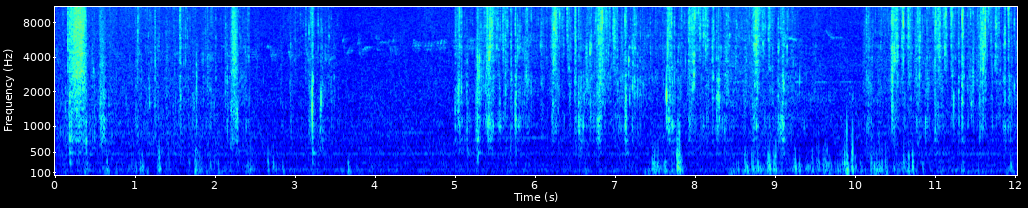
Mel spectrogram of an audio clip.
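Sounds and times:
wet clothes scrubbed by hand: 0.0 - 2.5, 5.0 - 9.4, 10.1 - 12.0.

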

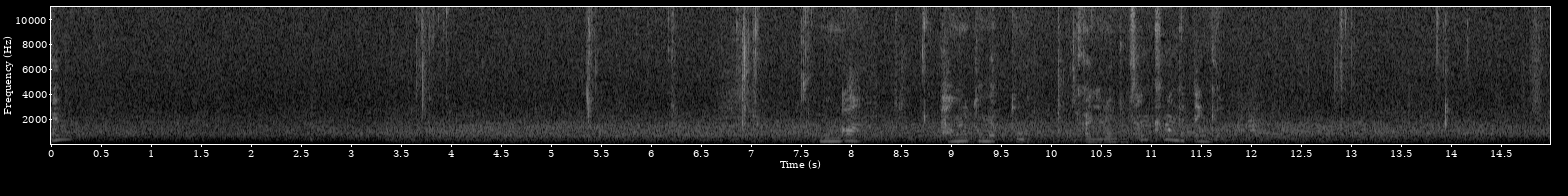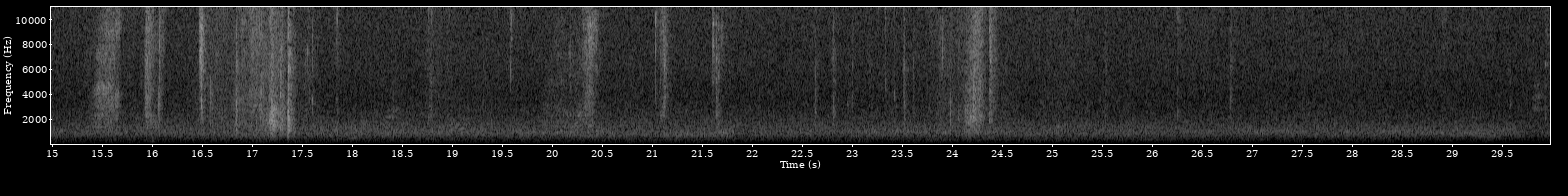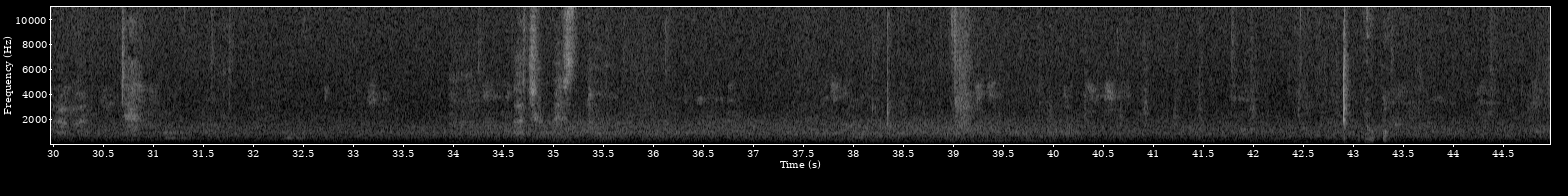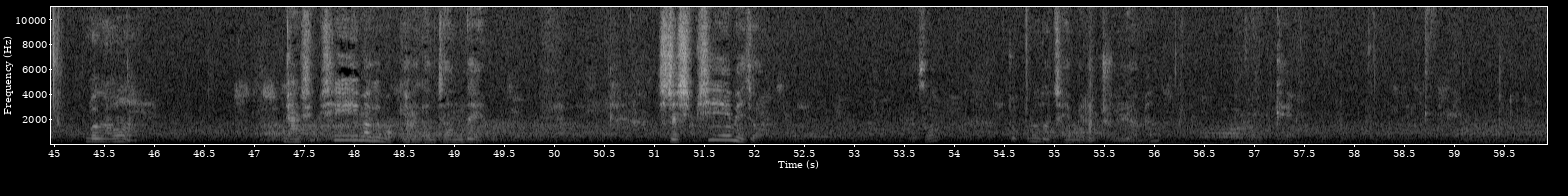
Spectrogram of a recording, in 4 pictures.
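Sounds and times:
steady low hiss: 0.0 - 59.9.

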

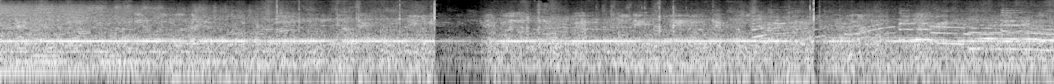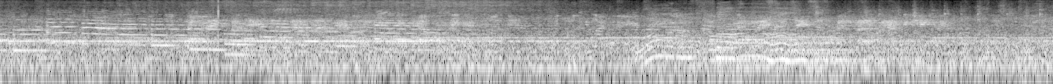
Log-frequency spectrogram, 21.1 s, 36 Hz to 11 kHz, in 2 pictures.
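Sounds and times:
music: 0.0 - 21.0
steady hum: 0.0 - 21.0
voices: 0.0 - 21.0.

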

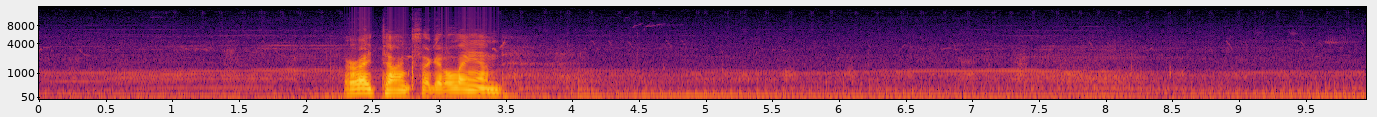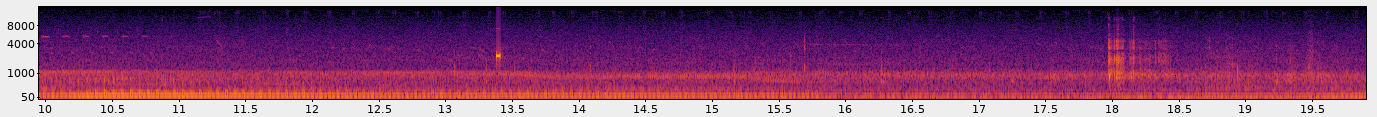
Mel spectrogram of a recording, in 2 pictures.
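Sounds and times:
model airplane motor whine: 0.0 - 17.1.

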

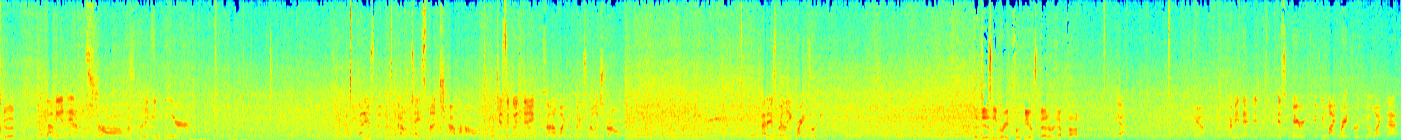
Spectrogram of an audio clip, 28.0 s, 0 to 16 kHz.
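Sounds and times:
electric fan running: 0.0 - 28.0.

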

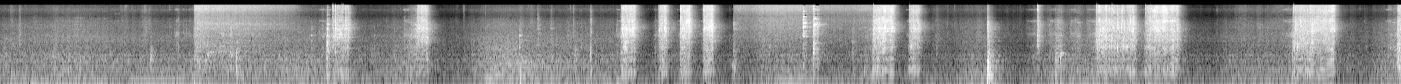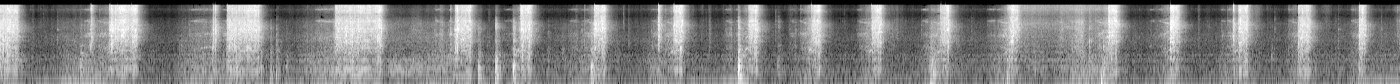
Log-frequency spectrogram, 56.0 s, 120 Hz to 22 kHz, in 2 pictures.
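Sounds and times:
impact wrench hammering bolts: 3.9 - 7.2, 34.7 - 35.8, 37.0 - 38.9, 39.6 - 40.4, 42.6 - 45.9, 49.5 - 50.6.

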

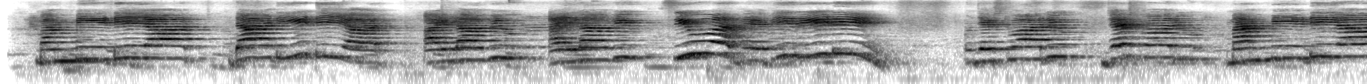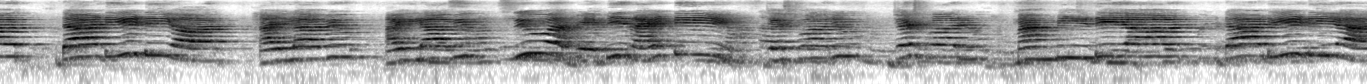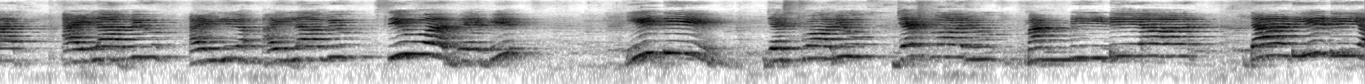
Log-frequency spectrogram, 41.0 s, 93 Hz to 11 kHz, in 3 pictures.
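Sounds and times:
girl singing: 0.2 - 9.0, 9.6 - 32.4, 35.0 - 40.9
children singing: 17.6 - 28.8.

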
